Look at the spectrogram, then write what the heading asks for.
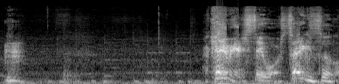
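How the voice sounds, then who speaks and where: A man doing a put-on character voice over clear music in the background. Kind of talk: reading game dialogue in character voice. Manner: pirate-style voice.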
